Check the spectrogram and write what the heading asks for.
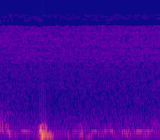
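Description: A single brief low thump about half a second in, then a faint steady low hum from the recording.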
